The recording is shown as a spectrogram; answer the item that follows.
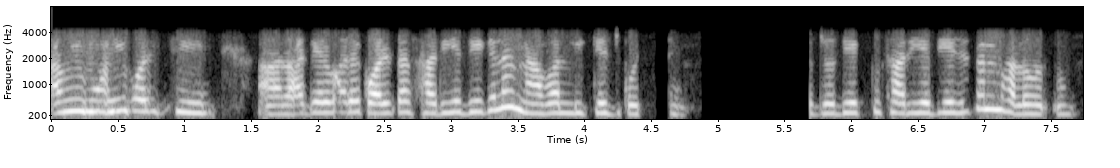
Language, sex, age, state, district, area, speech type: Bengali, female, 30-45, West Bengal, Nadia, rural, conversation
